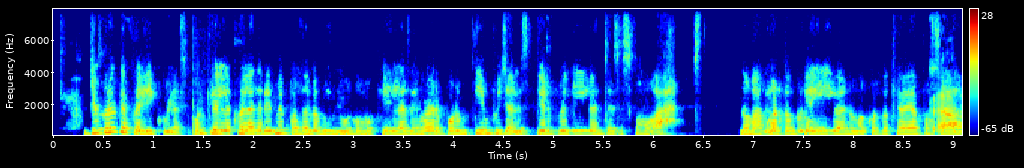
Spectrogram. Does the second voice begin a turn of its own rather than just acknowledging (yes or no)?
yes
